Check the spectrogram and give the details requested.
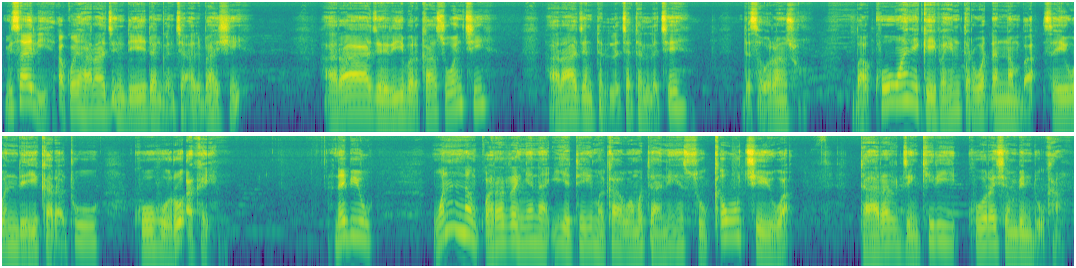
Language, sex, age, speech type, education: Hausa, male, 60+, spontaneous, tertiary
